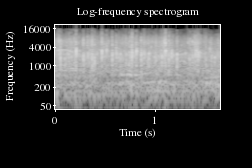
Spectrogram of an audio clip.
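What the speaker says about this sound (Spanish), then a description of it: "Un aplauso para ti," Crowd at a bull-leaping fiesta in Benidorm, Spain, applauding a performer named Pablo: steady, dense clapping held at an even level across the whole moment, fairly close and loud.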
